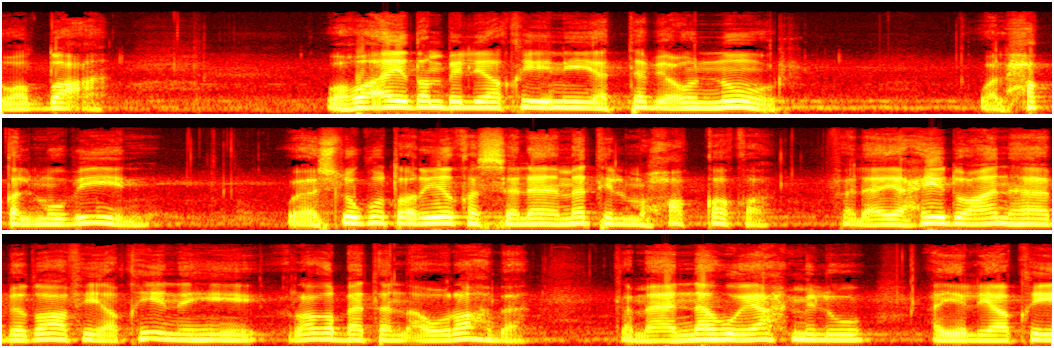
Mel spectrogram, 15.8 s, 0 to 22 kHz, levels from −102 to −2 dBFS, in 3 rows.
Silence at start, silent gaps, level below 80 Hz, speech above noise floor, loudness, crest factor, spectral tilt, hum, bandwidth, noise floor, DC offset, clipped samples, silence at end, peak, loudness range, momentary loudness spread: 0 s; none; -52 dBFS; 31 dB; -14 LUFS; 16 dB; -5.5 dB/octave; none; 15.5 kHz; -45 dBFS; under 0.1%; under 0.1%; 0 s; 0 dBFS; 4 LU; 13 LU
